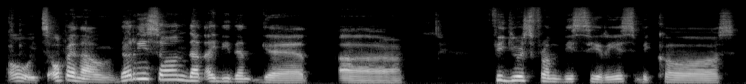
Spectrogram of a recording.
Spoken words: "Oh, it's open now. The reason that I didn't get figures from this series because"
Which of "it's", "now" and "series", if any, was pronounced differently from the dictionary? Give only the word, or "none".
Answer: series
